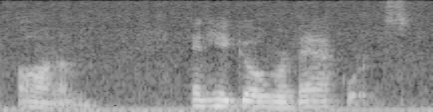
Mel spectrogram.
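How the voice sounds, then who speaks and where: Audible room echo and noticeable background noise surround this woman as she speaks. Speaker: oral history interviewee. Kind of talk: oral history interview.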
